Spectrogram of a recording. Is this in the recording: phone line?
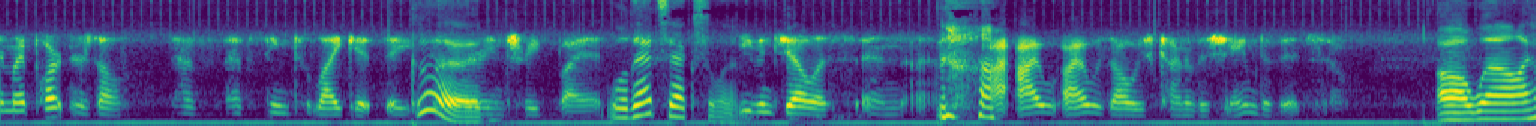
yes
